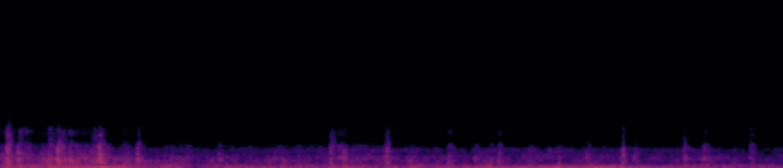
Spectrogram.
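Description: A model train's motor hums steadily, then fades away.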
